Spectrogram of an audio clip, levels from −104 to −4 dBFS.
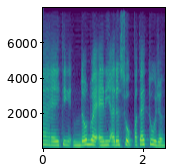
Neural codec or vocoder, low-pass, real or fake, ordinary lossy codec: codec, 16 kHz, about 1 kbps, DyCAST, with the encoder's durations; none; fake; none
